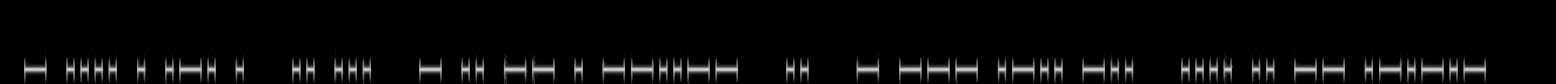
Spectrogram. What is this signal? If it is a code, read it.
Morse code, heard as a keyed tone, about 17 wpm, 700 Hz. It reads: THERE IS TIME, I TOLD HIM.
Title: Sentences from Top 1000 Words - Review Part 1 - 17wpm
